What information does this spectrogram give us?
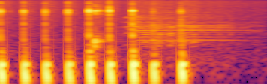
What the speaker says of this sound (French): il y a là le mouton.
